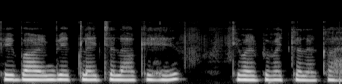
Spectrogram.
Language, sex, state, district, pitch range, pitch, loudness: Hindi, female, Arunachal Pradesh, Longding, 205-220 Hz, 210 Hz, -14 LUFS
